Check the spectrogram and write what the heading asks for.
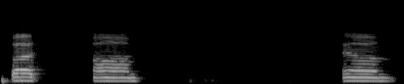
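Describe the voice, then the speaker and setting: A male teacher giving feedback on a student's speech over a video call, halting, with many restarts, and checking in with "okay?". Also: fairly high pitch, monotone, clean tone, phone-quality sound. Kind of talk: classroom feedback.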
